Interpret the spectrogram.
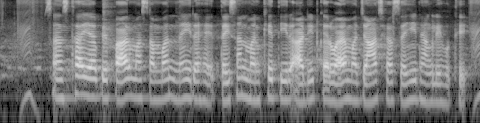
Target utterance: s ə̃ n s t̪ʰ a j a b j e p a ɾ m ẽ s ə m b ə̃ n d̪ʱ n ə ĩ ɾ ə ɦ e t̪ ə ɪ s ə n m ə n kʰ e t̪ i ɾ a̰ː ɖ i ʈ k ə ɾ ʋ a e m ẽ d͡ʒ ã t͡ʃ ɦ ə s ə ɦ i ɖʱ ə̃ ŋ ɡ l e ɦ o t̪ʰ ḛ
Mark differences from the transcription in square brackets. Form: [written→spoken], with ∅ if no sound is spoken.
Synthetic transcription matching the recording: s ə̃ n s t̪ʰ a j a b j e p a ɾ m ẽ s ə m b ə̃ n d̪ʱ n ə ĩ ɾ ə ɦ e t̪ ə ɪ s ə n m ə n kʰ e t̪ i ɾ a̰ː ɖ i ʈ k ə ɾ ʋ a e m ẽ d͡ʒ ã t͡ʃ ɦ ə s ə ɦ i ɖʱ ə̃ ŋ ɡ l e ɦ o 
